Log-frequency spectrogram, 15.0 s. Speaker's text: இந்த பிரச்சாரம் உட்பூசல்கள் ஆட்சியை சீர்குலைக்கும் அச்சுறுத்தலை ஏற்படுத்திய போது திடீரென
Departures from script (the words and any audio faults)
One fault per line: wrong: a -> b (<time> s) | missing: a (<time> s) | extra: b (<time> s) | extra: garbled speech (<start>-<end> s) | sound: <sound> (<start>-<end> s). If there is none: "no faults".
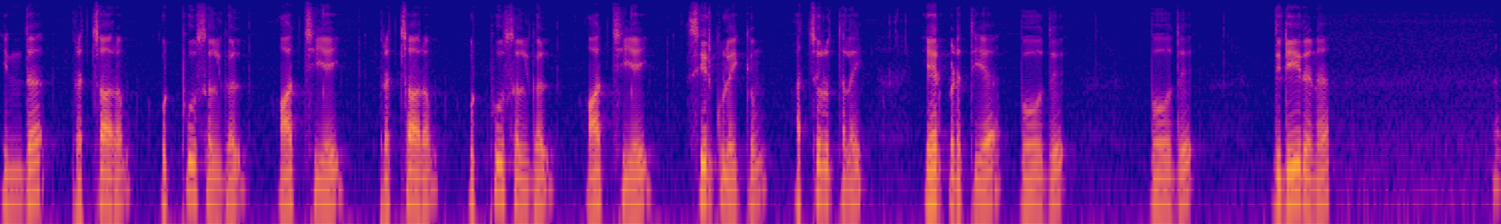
extra: பிரச்சாரம் உட்பூசல்கள் ஆட்சியை (3.8 s)
extra: போது (11.5 s)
